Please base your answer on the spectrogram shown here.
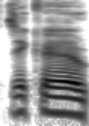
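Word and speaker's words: dhikr: a letter called da it's a d that has h behind it we don't really have it here so the closest is like th or z so sometimes you see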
